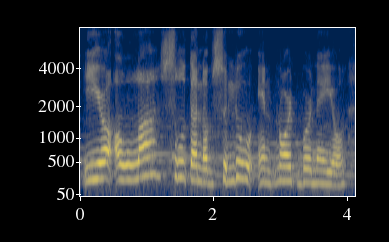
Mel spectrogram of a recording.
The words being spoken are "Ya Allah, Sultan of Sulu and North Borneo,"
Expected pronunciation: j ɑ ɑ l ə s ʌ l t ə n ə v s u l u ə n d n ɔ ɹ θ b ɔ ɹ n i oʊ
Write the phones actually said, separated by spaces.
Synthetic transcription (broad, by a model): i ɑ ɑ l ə s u l t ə n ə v s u l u ə n d n ɔ ɹ t b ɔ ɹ n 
